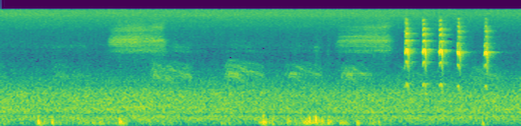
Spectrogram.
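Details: A fledgling little owl gives two drawn-out, high, hissing wheezes, then a quick run of five sharp, clicky notes, over a low background rumble.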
